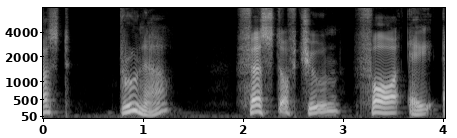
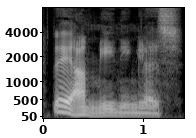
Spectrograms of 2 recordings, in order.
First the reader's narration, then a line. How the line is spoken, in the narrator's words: he replied, in that faintly contemptuous tone of voice scientists use with dumb laymen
